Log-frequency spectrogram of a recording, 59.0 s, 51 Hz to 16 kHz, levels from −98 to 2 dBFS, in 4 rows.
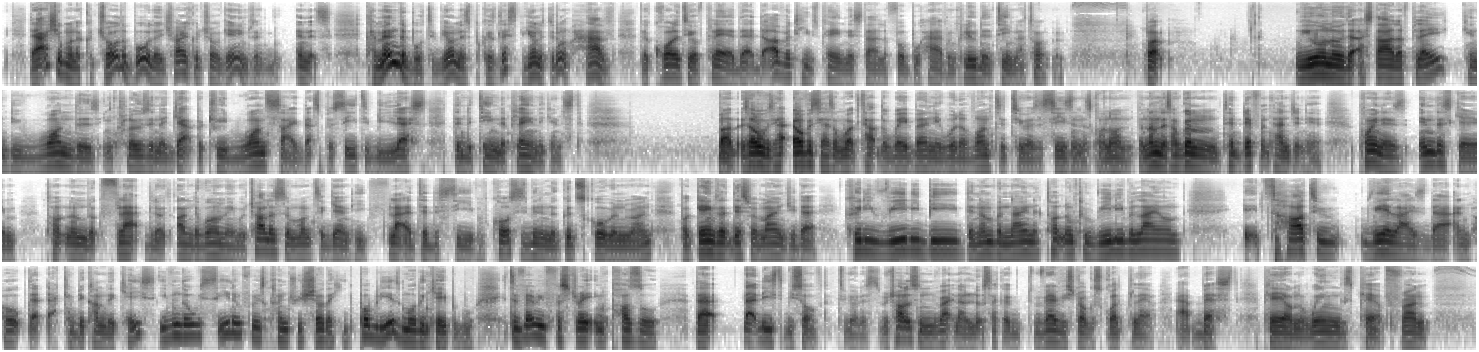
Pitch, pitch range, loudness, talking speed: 105 Hz, 90-115 Hz, -20 LUFS, 220 wpm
